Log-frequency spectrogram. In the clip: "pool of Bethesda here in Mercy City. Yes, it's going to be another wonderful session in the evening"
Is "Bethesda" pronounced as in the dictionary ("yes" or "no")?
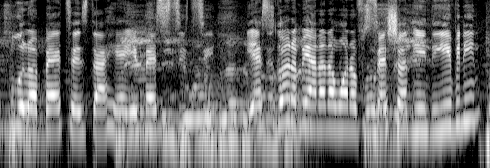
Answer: no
